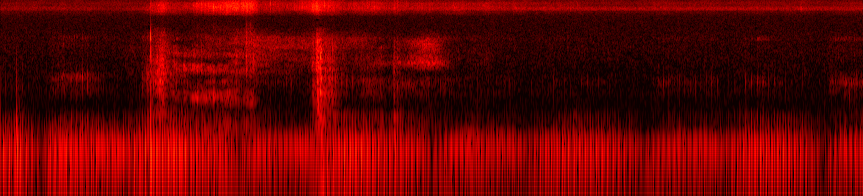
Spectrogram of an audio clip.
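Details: Maine Coon x Sphynx kitten playing with its mother, purring in a low continuous rumble while several sharp rustling and knocking noises break in during the first three seconds.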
